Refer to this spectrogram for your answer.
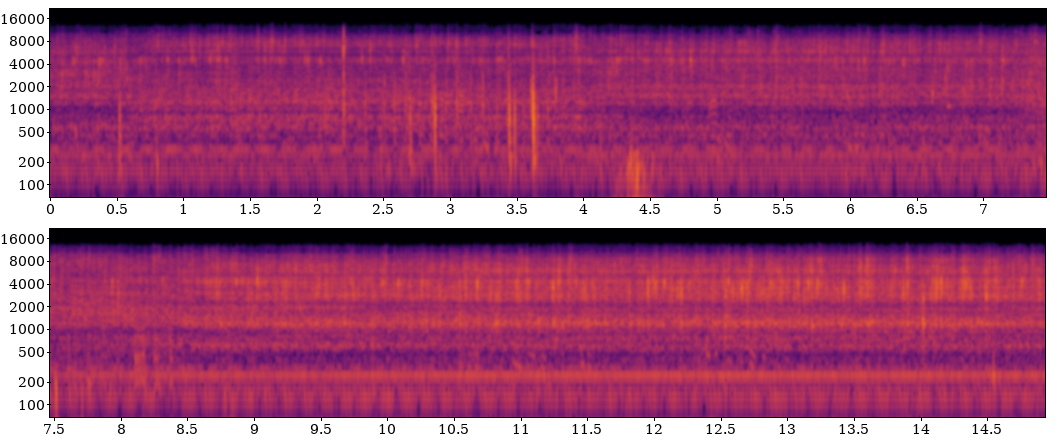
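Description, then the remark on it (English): A pan sizzles steadily with frying food, a dense crackling hiss that grows a little louder and busier toward the end, with a few faint clicks and clatters early on. “So I don't know where you got to, but we now have a pan sizzling away.”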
